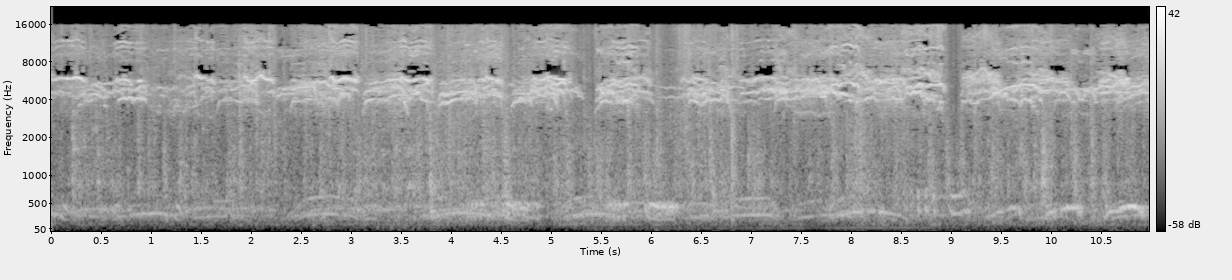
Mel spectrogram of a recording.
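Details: Young pigeons begging during group feeding on a loft floor: continuous shrill, rasping squeals from several birds, with frequent soft rounded coos from adults mixed in.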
